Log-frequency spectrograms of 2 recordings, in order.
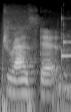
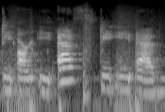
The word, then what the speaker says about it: Dresden: another german option here we have the name dresden it's about d-r-e-s d-e-n dresden this one is german rooted meaning people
